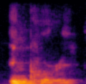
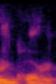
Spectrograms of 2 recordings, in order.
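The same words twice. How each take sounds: First: It is said with an American pronunciation. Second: It is said with a British pronunciation.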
